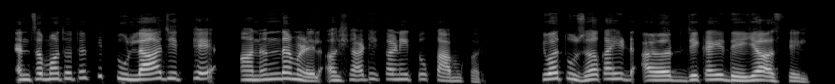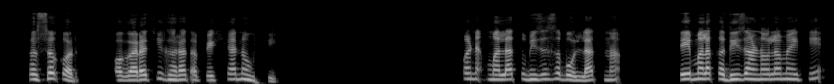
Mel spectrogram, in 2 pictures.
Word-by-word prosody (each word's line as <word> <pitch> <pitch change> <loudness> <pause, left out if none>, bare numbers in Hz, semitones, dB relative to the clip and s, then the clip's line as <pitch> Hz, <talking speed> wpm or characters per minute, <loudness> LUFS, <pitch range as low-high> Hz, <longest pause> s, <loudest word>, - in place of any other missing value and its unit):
त्यांचं 225 +3 +1
मत 255 +2 0
होतं 295 +3 -3
की 385 - -6
तुला 245 - +5
जिथे 270 0 -1 0.4
आनंद 230 +5 +1
मिळेल 170 -8 +2
अशा 195 +2 -3
ठिकाणी 240 -1 -2
तू 240 0 -7
काम 165 -3 -1
कर 130 -4 -12 0.6
किंवा 250 +3 +5
तुझं 225 -3 +1
काही 255 0 +1
ड 210 - -6
अ, 195 +1 +1 0.4
जे 210 - +4
काही 220 +1 +2
ध्येय 190 -1 +3
असेल, 165 -6 +1 0.6
तसं 270 +4 +1
कर. - - 0 0.4
पगाराची 200 +5 +1
घरात 220 -2 0
अपेक्षा 200 +4 -4
नव्हती. 205 - -4 1.9
पण 265 -1 -1
मला 230 0 +2
तुम्ही 230 -1 -2
जसं 235 +1 -5
बोललात 195 -2 +1
ना, 205 +1 -5 0.6
ते 245 - +5
मला 255 +1 +4
कधी 235 -1 +1
जाणवलं 240 0 +1
माहितीय? 250 +3 -4
230 Hz, 140 wpm, -24 LUFS, 200-250 Hz, 1.9 s, तुला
